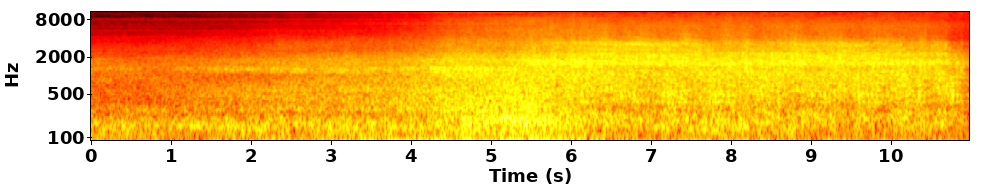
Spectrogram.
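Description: A Siemens Desiro HC (class 462) double-deck electric multiple unit approaches and passes close by at speed. Its rush of wheel and rail noise builds over the first few seconds and is loud from about four seconds in.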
